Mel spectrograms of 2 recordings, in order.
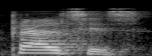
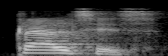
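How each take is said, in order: No difference in how they are said.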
